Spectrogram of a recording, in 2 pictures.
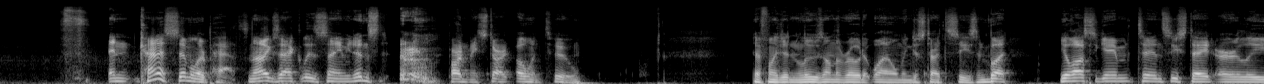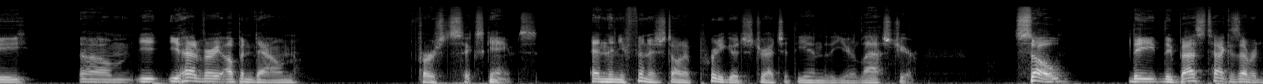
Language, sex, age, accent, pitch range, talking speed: English, male, 30-49, American, 95-130 Hz, 175 wpm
